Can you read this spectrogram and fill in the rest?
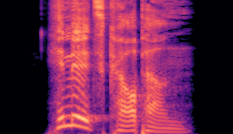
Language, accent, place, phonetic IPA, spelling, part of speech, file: German, Germany, Berlin, [ˈhɪml̩sˌkœʁpɐn], Himmelskörpern, noun, De-Himmelskörpern.ogg
- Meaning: dative plural of Himmelskörper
